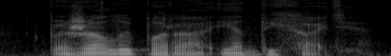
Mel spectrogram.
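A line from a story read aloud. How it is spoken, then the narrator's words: Low voice. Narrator (Russian): вполголоса сказал он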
